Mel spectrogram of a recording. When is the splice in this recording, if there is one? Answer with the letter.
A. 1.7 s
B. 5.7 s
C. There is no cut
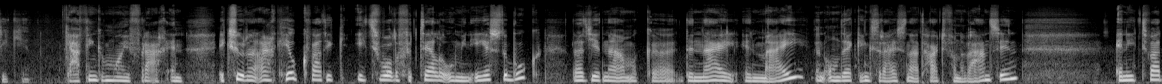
C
